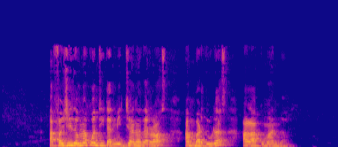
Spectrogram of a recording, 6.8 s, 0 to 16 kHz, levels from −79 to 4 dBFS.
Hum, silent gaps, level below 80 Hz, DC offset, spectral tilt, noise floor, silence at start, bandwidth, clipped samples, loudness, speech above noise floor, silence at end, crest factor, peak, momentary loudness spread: none; none; -66 dBFS; under 0.1%; -5.5 dB/octave; -70 dBFS; 1 s; 11.5 kHz; under 0.1%; -16 LUFS; 54 dB; 1 s; 16 dB; -2 dBFS; 11 LU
